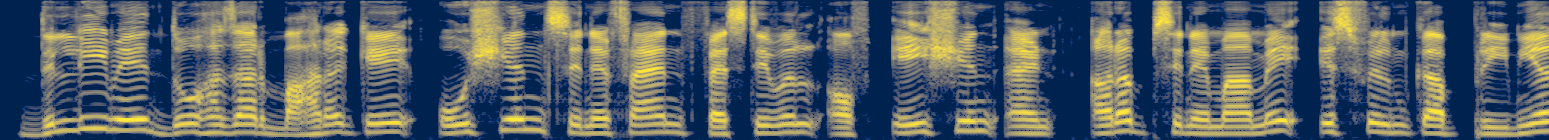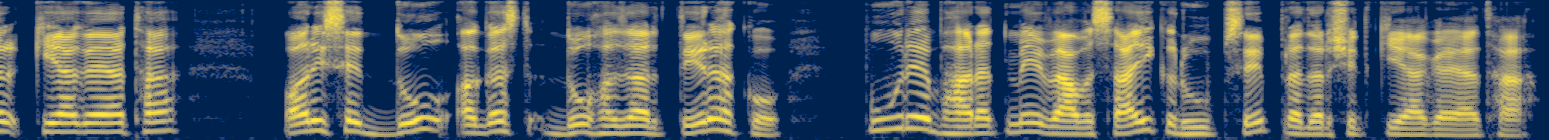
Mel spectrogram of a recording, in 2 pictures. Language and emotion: Hindi, neutral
